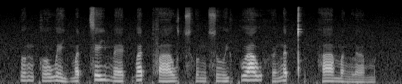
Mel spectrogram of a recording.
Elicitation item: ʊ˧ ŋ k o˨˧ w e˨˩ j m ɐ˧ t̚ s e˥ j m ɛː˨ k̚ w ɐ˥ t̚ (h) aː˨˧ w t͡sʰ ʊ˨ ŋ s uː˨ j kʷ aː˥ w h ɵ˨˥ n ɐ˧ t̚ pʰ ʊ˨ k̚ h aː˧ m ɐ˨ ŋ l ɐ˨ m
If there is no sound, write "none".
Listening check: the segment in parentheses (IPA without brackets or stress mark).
f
